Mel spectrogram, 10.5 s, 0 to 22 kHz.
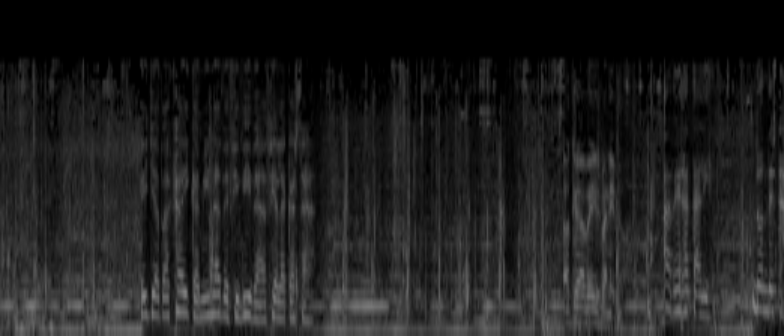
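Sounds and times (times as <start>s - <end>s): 
horse-drawn cart horse hooves clopping: 0.0s - 10.4s
speech: 1.9s - 5.1s, 7.6s - 10.4s.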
